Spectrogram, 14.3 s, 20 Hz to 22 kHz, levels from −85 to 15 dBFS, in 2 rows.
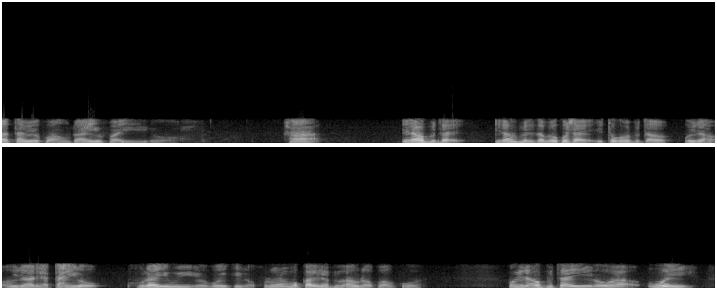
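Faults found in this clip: Nothing to flag on this one: the speech sits in the usual G.711 telephone band of about 200 Hz to 3.7 kHz, and no faults turn up anywhere in it.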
